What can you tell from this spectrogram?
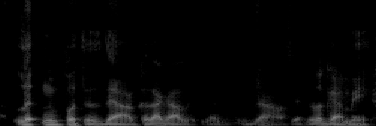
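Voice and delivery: low, soft, quick self-talk; muttered aside. Real, not acted. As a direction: drop out of the rant, hurried and low. Aside while putting something down.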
